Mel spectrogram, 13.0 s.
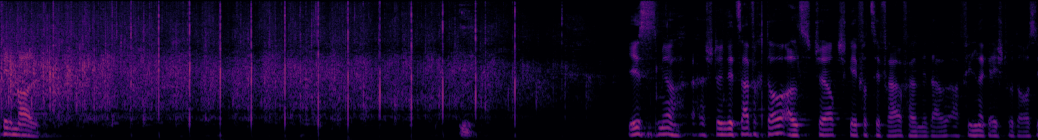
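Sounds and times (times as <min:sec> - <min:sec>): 
speech: 0:00.0 - 0:00.7, 0:05.8 - 0:06.0, 0:07.8 - 0:12.9
audience applause: 0:00.0 - 0:07.5.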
